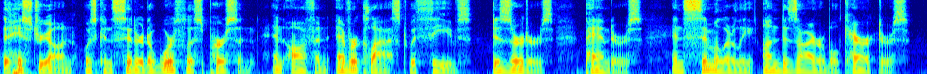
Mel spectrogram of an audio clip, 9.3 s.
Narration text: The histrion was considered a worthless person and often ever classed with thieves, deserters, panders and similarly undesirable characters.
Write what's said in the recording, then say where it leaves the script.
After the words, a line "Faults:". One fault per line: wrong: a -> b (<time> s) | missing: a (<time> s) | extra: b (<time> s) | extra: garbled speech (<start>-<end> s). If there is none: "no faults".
The histrion was considered a worthless person and often ever classed with thieves, deserters, panders and similarly undesirable characters.
Faults:
no faults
